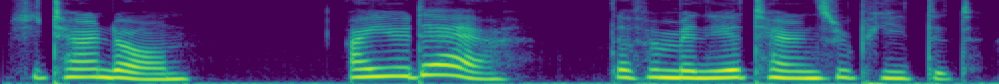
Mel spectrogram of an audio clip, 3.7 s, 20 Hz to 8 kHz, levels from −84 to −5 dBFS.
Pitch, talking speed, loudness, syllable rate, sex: 250 Hz, 160 wpm, -15 LUFS, 6.6 syllables/s, female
